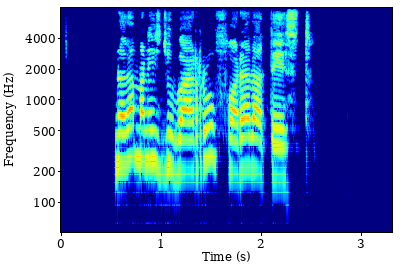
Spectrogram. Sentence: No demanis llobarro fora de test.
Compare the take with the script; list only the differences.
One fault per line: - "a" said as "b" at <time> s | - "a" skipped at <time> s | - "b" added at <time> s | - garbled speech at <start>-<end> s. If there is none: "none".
none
